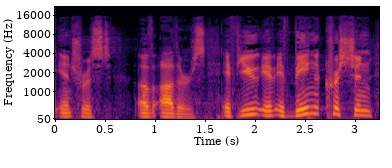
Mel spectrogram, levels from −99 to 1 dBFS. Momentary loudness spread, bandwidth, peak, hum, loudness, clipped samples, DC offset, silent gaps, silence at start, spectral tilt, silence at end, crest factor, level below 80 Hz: 10 LU; 15.5 kHz; -12 dBFS; none; -30 LUFS; under 0.1%; under 0.1%; none; 0 s; -4.5 dB/octave; 0.1 s; 18 dB; -68 dBFS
